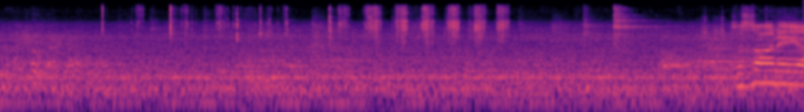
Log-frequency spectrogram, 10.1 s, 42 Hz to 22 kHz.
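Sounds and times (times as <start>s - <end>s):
ratchet wrench clicking: 1.6s - 6.4s.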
